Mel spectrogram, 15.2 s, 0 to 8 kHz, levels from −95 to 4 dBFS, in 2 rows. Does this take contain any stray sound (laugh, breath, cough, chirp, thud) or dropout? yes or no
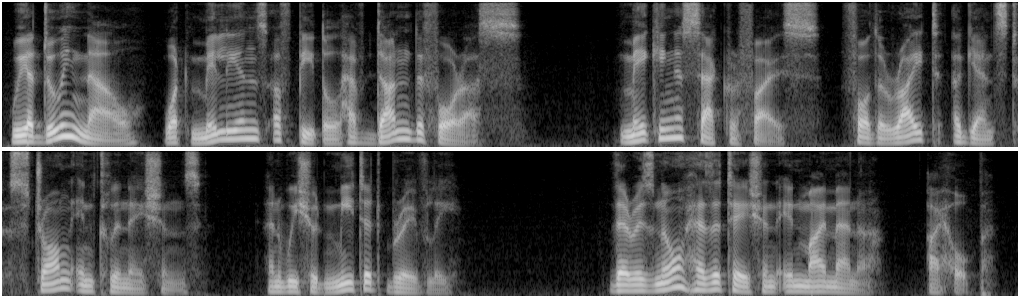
no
